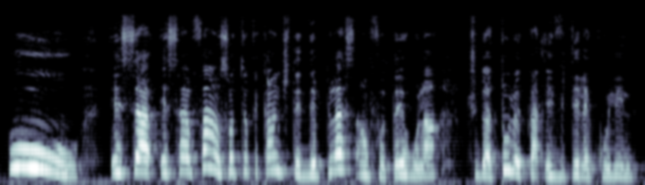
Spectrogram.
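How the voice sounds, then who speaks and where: Vlog host, woman, non-native French, chatty and lively, mid pitch, stumbles for words. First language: not French. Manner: searches for words often, lively exclamations. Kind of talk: casual personal vlog narration.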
